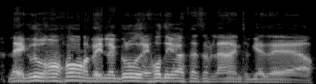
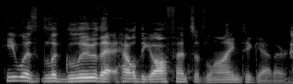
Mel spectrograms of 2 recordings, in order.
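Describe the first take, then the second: First: Put-on hammy French Canadian accent; playful Québécois lilt. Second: Said in the usual way. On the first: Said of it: "my France Canadian accent".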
